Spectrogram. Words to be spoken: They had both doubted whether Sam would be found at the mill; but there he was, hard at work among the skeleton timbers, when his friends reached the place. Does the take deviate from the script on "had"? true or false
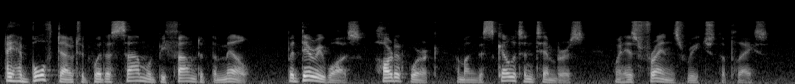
false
